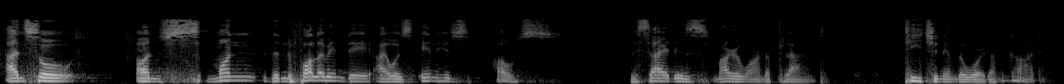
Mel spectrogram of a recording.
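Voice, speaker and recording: A man's voice: medium pitch, takes it slowly. A man, a pastor, giving an emphatic testimony to a church congregation. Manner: emphatic, builds to loud peaks. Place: church sanctuary. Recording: long reverb of a church hall.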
